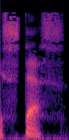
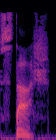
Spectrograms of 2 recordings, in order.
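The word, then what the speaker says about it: Staś: But he was never able to make her pronounce his name correctly. She would always say stess instead of stash and this often caused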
